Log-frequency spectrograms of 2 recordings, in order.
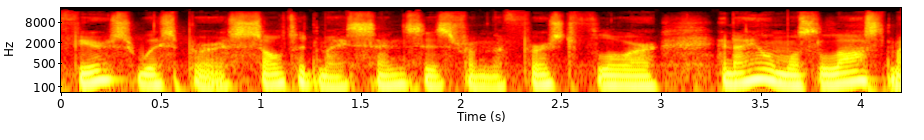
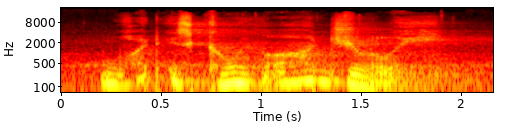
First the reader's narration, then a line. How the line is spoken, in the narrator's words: whispered urgently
